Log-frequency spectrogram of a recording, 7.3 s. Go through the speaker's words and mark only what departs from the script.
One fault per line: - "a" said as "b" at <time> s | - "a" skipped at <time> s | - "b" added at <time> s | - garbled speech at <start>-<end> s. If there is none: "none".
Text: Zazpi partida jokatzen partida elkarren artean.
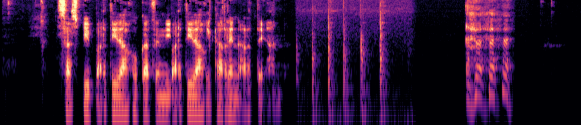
none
